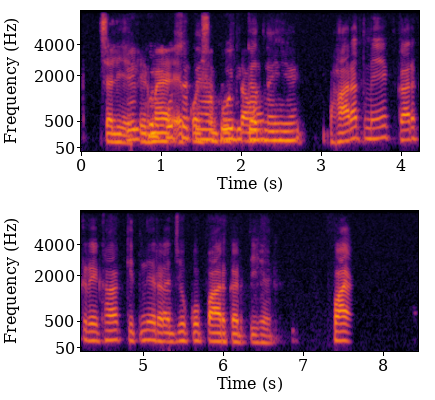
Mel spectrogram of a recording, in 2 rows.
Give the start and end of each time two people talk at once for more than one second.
0.6-2.3

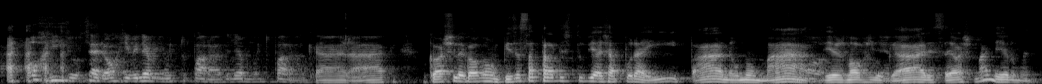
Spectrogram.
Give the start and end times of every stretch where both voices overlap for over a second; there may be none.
7.9-9.5

